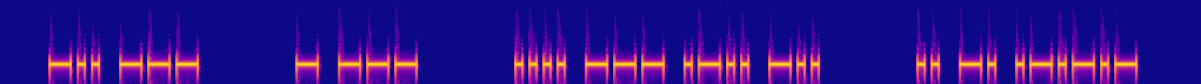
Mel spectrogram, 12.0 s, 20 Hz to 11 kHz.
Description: Morse code, heard as a keyed tone, about 17 wpm, 700 Hz. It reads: DO TO HOLD IN.
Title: 2x Word-Spacing - Sentences from Top 400 Words - 17wpm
